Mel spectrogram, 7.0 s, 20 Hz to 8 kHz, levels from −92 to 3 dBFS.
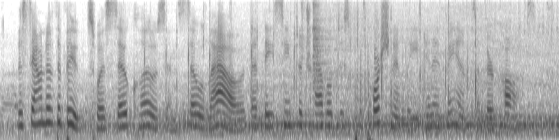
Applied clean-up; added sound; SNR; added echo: none; Motorcycle; 4 dB; none.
